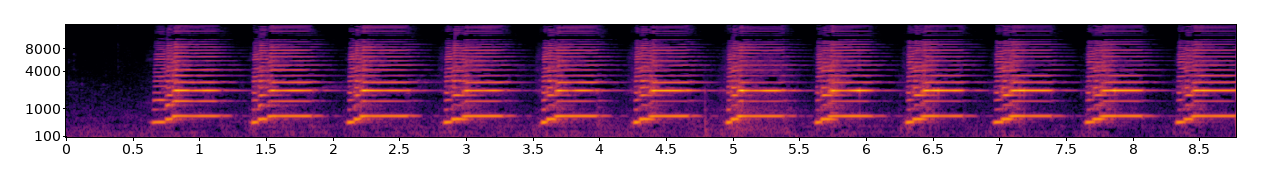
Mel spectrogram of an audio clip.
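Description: Diatonic blues harmonica in C playing a repeated draw glissando: each note slides quickly up across several holes and stops on the single note of channel 5 draw, F. About eleven of these slides follow in an even rhythm, a little more than one a second, starting just under a second in.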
